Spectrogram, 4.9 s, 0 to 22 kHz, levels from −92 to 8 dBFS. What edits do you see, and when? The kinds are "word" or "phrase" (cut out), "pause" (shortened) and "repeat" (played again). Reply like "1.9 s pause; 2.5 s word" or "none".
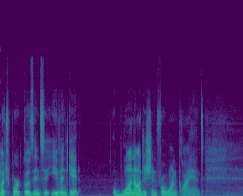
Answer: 1.3 s phrase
